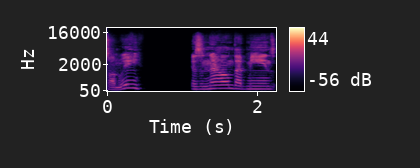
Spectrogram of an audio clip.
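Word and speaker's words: ennui: Uh, enwi uh, pronounced enwi is a noun that means a feeling of listless boredom and lack of excitement or purpose.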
